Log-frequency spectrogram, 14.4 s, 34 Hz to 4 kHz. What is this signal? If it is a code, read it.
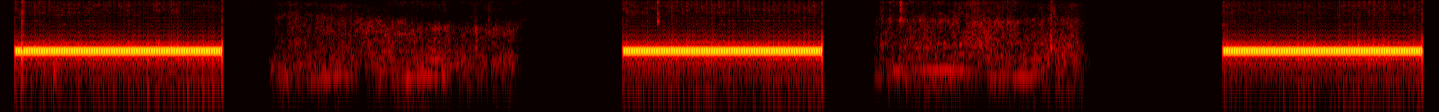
Ringback tone (North America), 440 + 480 Hz.
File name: out- - - - - .10000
